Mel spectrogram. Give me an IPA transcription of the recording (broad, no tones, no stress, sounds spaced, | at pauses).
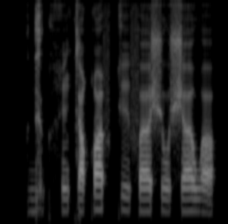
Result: ɡʲ ɔ k h ĩ k ɾʲ ʊ qʷ i f k i f ɜ ʃ u ʃ ɜ w ʌ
